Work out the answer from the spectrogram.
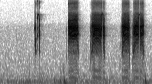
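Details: Black francolin in Sindh, Pakistan, giving loud harsh grating call notes: a short faint note, then four strong rasping syllables, the last two paired closely, over near silence.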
